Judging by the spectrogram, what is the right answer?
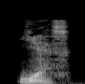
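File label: "yes", British English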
